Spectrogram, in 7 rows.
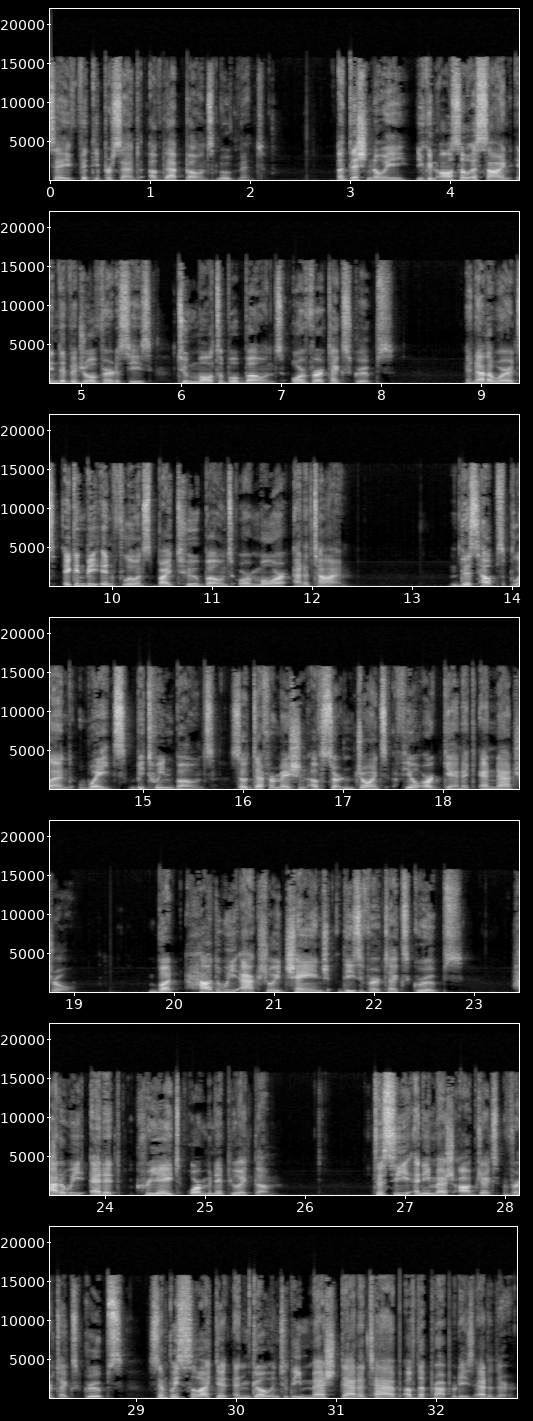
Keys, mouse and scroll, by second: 4.7-5.1 scroll down 2, 5.1 middle click, 5.4-5.9 scroll up 1, 6.3 ctrl+click, 8.3 ctrl+click, 10.2 ctrl+click, 11.2 r, 11.9 ctrl+click, 12.2 r, 13.5 scroll down 4, 15.0 ctrl+click, 15.3-16.1 scroll up 3, 16.1 g, 18.7 ctrl+click, 19.0-19.4 scroll up 2, 19.9 ctrl+click, 21.2 ctrl+click, 30.0 click.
